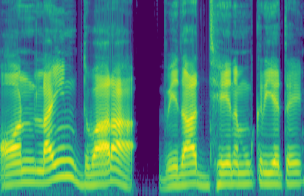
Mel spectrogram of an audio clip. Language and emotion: Sanskrit, neutral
